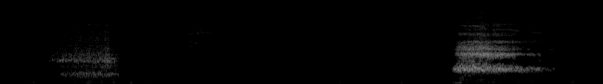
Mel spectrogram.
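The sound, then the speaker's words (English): A group of people take a deep breath together: a few loud, breathy rushes of air with short pauses between them. The last rush is the strongest, and no one talks. “I would like us all, before we even say anything else, on the count of three, to take a deep breath.”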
